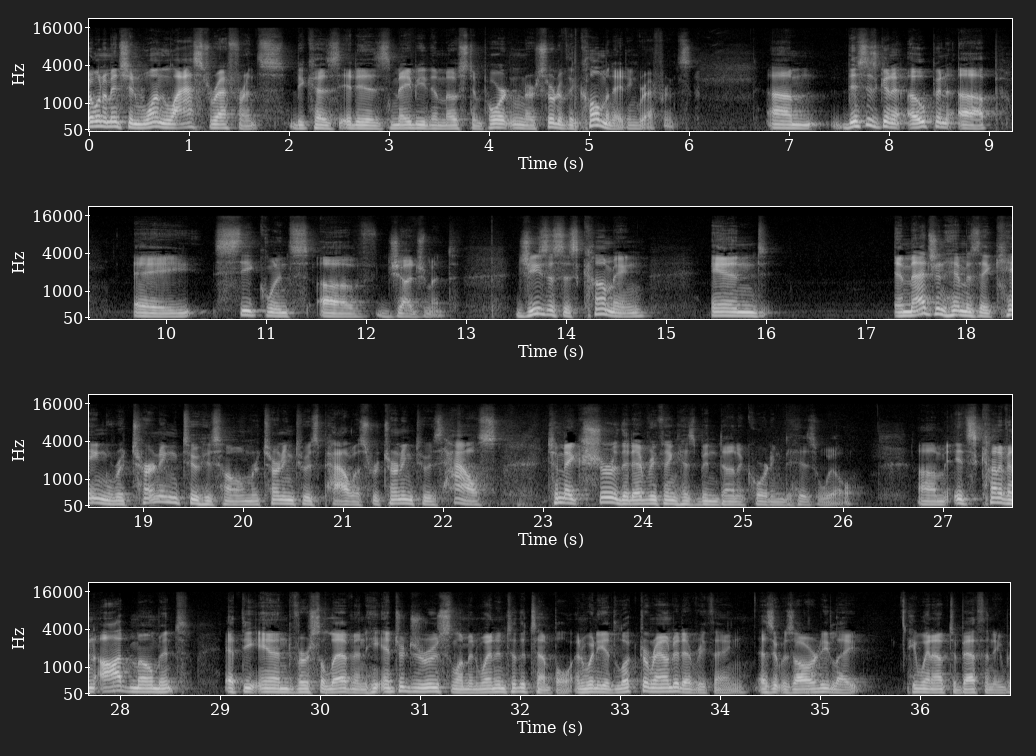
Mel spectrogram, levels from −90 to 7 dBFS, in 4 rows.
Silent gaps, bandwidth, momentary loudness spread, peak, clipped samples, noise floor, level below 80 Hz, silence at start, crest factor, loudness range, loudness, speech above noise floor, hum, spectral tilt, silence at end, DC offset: none; 15 kHz; 12 LU; 0 dBFS; under 0.1%; -62 dBFS; -60 dBFS; 0 s; 20 dB; 4 LU; -20 LUFS; 42 dB; none; -5.5 dB/octave; 0 s; under 0.1%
